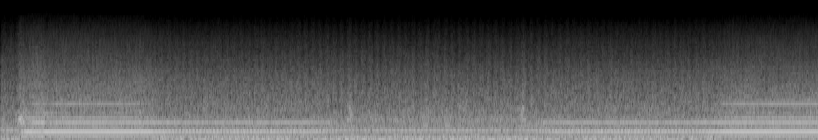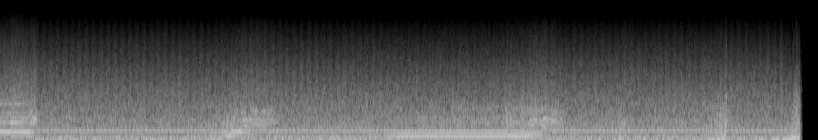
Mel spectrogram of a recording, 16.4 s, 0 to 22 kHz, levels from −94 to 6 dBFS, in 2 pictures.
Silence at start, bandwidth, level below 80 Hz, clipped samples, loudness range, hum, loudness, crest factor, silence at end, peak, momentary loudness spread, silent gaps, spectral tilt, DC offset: 0 s; 7.4 kHz; -32 dBFS; under 0.1%; 4 LU; none; -26 LUFS; 8 dB; 0.15 s; -16 dBFS; 8 LU; none; -9.5 dB/octave; under 0.1%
